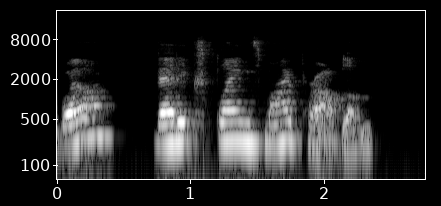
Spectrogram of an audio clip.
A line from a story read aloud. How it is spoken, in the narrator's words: chuckled a little bit and said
